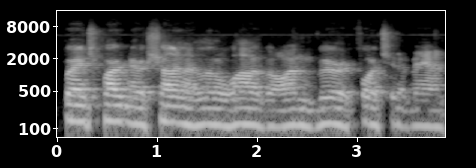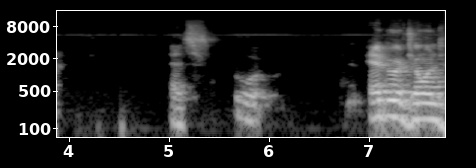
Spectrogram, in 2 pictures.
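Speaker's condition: ALS; ALS with throat onset

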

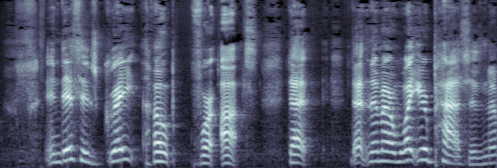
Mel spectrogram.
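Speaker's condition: Cerebral palsy

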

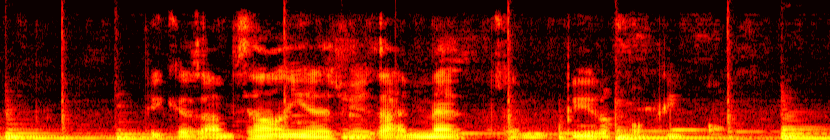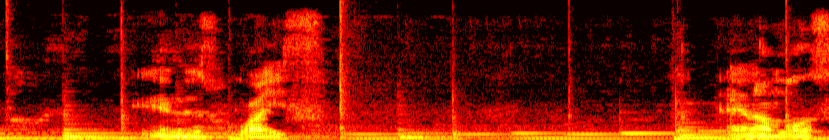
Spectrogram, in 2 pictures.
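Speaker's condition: Cerebral palsy

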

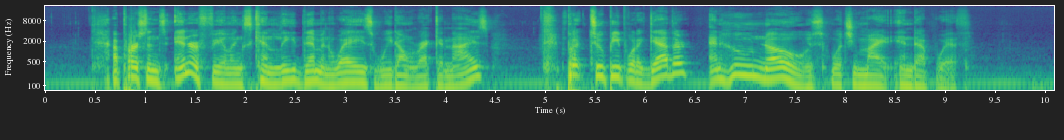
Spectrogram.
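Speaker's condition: No condition

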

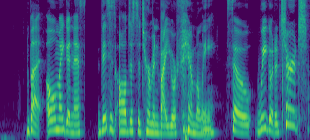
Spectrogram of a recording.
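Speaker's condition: No condition

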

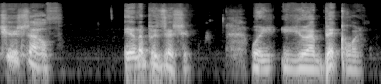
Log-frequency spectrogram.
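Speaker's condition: Chronic voice problem; stiff voice box

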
